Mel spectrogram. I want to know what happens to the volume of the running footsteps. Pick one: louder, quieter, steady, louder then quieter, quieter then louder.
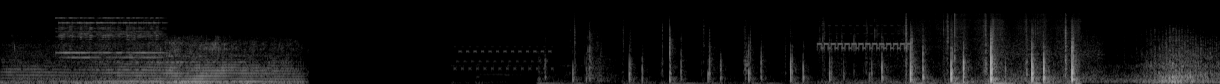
louder.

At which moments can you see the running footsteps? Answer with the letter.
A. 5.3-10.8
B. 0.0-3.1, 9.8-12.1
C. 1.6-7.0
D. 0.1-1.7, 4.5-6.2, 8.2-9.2
A.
